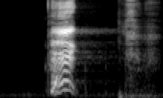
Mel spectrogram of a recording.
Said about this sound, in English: Sorry. It's bad. So, it's a pain. What do you do for the hiccups? Stand on your head and blow bubbles. Sip on ice cold water. Bite on a lemon or taste vinegar. Hold your breath. None of them work.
